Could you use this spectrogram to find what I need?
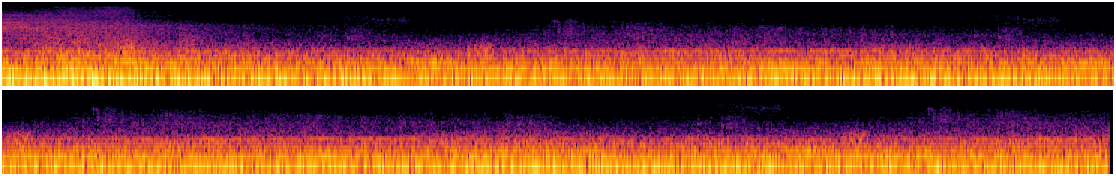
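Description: Soft game music hums steadily.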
